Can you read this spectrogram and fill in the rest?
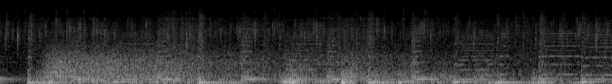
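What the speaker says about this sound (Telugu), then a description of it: "వర్షాకాలంలో వర్షం పడే తీరాలి." Heavy rain pouring steadily during the rainy season, a dense continuous wash of drops on surfaces with low rumbling beneath, loud and even throughout with no voices.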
